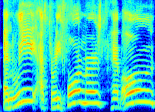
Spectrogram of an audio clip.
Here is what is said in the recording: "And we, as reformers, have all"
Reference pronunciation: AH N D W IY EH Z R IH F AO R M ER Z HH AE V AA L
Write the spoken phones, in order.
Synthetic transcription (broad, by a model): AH N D W IY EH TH R IH F AO R M ER Z HH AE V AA L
